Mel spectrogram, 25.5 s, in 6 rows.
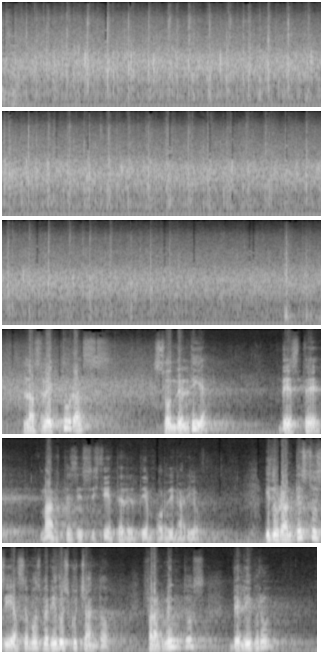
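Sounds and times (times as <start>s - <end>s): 
large audience applauding: 0.0s - 16.2s
faint low hum: 0.0s - 25.4s
speech: 13.0s - 14.1s, 14.9s - 15.6s, 16.5s - 19.8s, 20.5s - 25.0s.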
